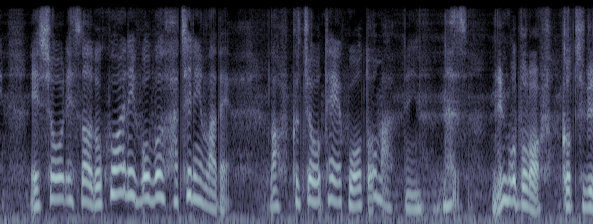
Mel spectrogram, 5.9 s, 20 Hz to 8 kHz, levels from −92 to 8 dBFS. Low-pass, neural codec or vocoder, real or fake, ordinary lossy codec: 7.2 kHz; autoencoder, 22.05 kHz, a latent of 192 numbers a frame, VITS, trained on many speakers; fake; none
